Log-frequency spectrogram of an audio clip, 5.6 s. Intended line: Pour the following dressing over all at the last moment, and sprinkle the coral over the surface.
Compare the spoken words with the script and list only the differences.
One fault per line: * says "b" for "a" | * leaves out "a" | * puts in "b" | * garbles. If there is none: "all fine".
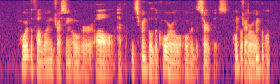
* leaves out "last moment"
* garbles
